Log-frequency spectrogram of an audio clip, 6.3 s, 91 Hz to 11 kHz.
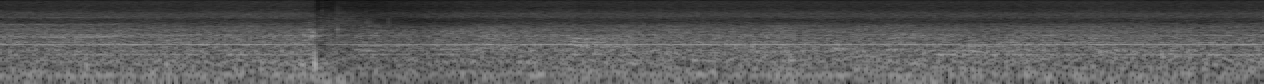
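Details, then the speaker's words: Ferrari 360 Challenge Stradale Spider V8, first fire-up after plenum chamber refitted with new gaskets and coolant leaks fixed: loud, steady, even run with a faint constant whine on top, no misfire; normal running. "it's running and it sounded absolutely epic"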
